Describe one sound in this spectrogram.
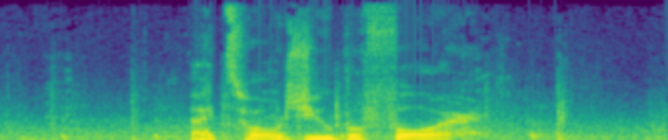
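A young man answers in a calm, flat voice.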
